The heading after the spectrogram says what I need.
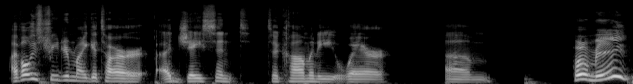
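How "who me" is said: higher, louder silly puppet voice; Jason the Muppet. Acted. Jason the Muppet interrupting the host, loud and silly. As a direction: bounce in as a goofy Muppet. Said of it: "that was Jason".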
